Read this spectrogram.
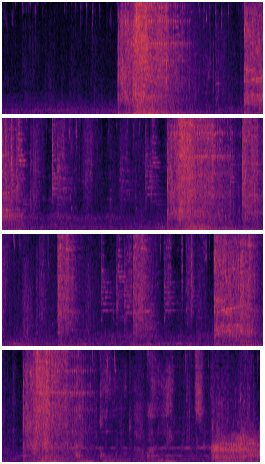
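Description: Fighting characters clash with sharp impact sounds.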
